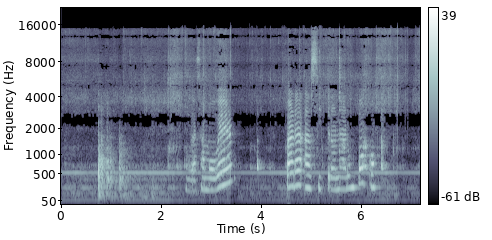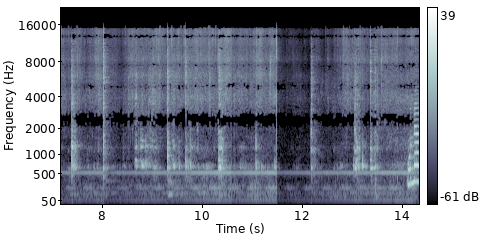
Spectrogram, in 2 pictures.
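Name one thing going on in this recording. A spatula scrapes and stirs onions in a pan.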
